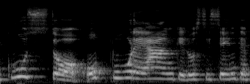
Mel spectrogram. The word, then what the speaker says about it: gusto: E con una pronuncia appunto più inglese, quindi gasto, gusto, ecco la pronuncia italiana.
